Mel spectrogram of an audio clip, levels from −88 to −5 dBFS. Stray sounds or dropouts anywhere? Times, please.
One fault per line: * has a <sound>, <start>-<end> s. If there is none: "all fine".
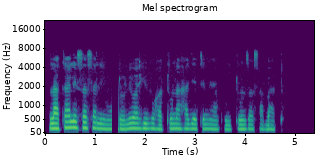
* has a dropout, 1.3-1.5 s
